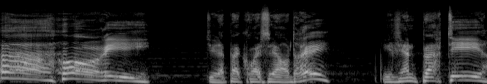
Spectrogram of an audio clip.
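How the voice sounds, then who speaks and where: A man uses a put-on character voice at a medium pitch and a very slow pace, with faint music in the background. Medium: dub. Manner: brusque, headstrong.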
